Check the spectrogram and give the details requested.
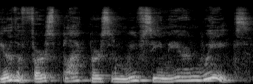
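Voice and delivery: thrilled, eager exclamation tone. Retelling what an older man at a bar said to him, retelling an excited remark.

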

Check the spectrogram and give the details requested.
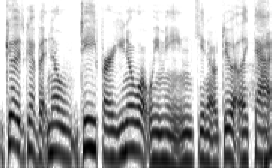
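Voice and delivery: ordinary talk, nothing marked

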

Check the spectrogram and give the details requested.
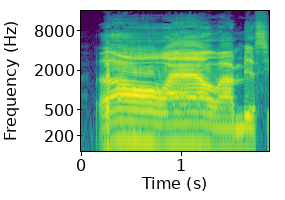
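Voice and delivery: announcer impersonation. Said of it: "My Herbstreit is just Collinsworth".

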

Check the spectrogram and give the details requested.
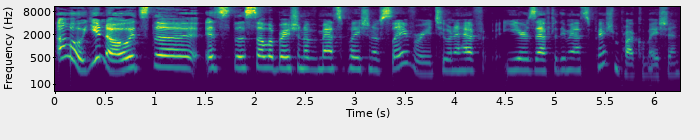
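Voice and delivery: feigned surprise. Retelling explaining Juneteenth to a coworker: imitating own put-on surprise. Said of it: "behaved as if I'm surprised you don't know".

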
